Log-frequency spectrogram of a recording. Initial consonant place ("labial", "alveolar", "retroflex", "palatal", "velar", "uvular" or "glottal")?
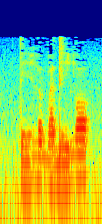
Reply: alveolar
